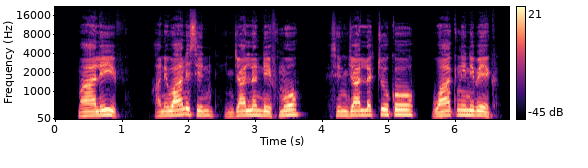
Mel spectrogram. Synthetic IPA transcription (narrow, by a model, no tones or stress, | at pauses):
maːliːf | hɐnɪwaːnɪsɪnhɪnd͡ʒaːlːɐnːiːfmoː | ɪsɪnd͡ʒaːlːɐt͡ʃːuːkoː | waːkʼnɪnɪbe̞ːkɐ̥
